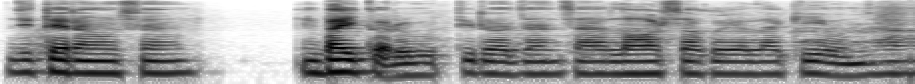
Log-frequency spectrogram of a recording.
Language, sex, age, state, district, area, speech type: Nepali, male, 18-30, West Bengal, Kalimpong, rural, spontaneous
